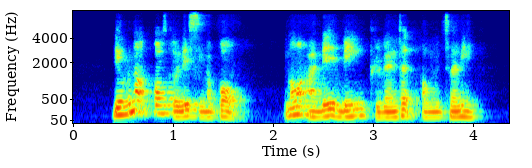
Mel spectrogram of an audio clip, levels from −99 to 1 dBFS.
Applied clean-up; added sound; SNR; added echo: neural mask model DeepFilterNet 3.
